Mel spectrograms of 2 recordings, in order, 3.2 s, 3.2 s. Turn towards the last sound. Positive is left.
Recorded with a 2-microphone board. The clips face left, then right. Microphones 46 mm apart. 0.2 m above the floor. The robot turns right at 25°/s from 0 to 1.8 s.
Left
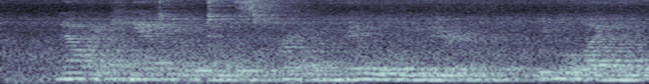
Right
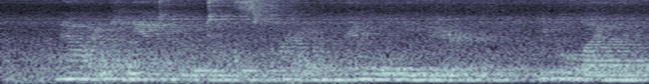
turn(degrees=-100)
